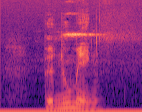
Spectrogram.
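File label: "benoeming", Dutch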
